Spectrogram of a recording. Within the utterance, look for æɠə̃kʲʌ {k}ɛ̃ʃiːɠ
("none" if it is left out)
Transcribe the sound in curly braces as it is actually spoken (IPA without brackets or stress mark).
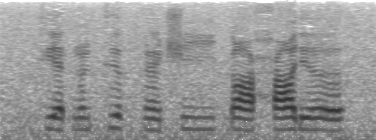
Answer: k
